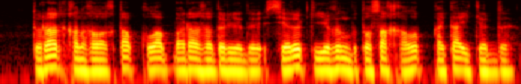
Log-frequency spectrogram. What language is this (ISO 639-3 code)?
kaz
